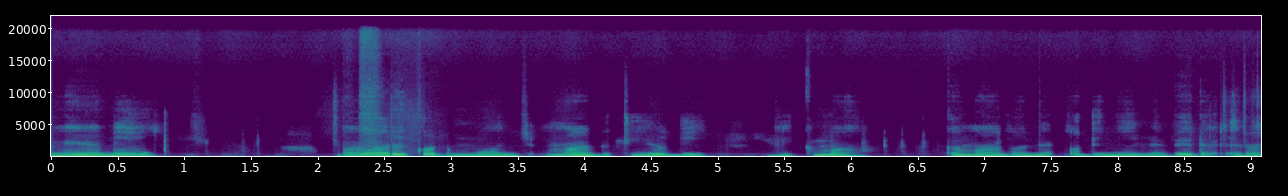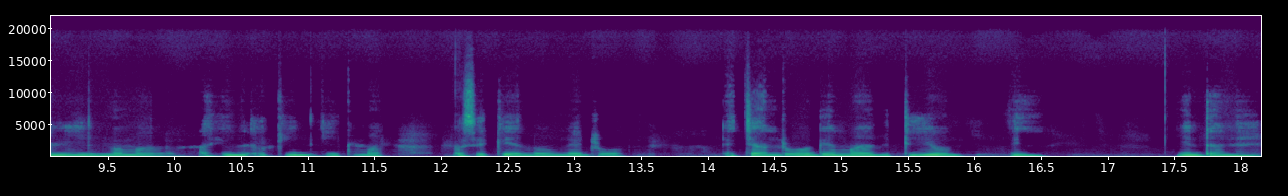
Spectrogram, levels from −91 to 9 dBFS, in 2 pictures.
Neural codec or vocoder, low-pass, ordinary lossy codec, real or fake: codec, 44.1 kHz, 2.6 kbps, DAC; 19.8 kHz; none; fake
